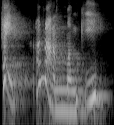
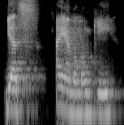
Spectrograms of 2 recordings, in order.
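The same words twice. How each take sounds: First: Protesting, a little outraged; indignant protest. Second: Grudging, lower admission; reluctant admission. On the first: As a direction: object as if tricked into saying it. Reader protests the forced words. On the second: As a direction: give in and say it grudgingly. Reads forced line reluctantly. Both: Acted.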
